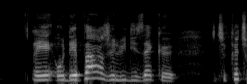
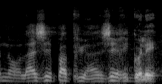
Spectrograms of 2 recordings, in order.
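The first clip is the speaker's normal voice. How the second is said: usual speaking voice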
